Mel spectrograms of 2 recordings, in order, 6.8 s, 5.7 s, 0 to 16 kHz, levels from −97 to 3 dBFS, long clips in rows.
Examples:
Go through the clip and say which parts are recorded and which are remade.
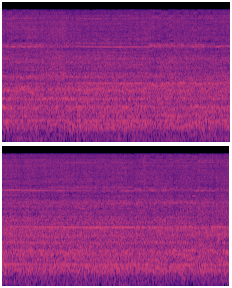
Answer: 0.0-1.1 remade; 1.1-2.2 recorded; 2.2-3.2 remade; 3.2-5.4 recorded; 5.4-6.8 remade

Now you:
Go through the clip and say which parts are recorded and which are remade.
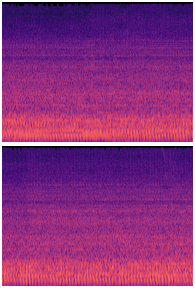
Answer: 0.0-1.2 recorded; 1.2-1.9 remade; 1.9-5.7 recorded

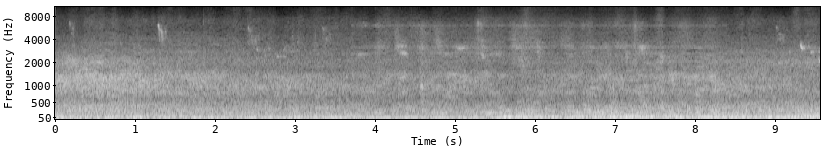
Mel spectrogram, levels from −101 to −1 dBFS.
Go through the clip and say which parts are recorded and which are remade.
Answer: 0.0-3.7 recorded; 3.7-8.4 remade; 8.4-9.6 recorded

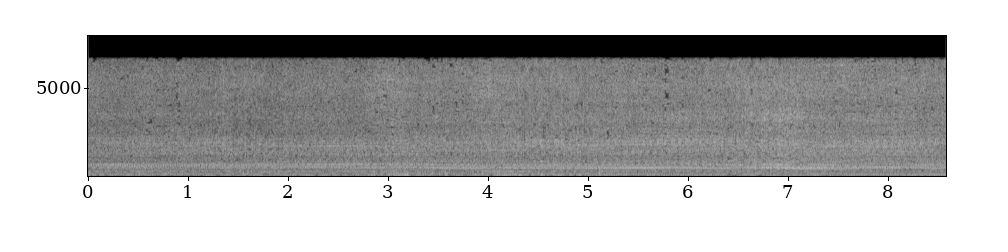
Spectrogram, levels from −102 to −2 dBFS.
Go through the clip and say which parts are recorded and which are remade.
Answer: 0.0-1.2 recorded; 1.2-1.9 remade; 1.9-4.2 recorded; 4.2-5.1 remade; 5.1-6.4 recorded; 6.4-7.1 remade; 7.1-8.6 recorded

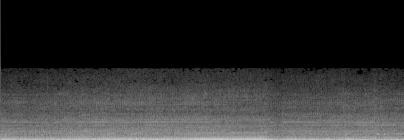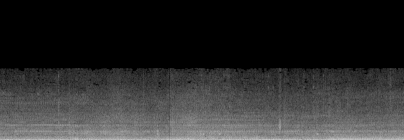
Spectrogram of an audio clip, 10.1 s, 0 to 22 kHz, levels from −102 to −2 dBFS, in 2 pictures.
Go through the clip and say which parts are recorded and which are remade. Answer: 0.0-5.9 recorded; 5.9-7.5 remade; 7.5-10.1 recorded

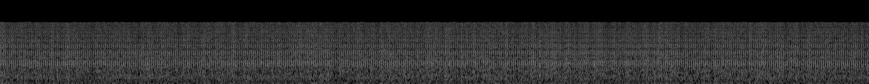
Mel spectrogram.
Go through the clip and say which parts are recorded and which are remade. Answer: 0.0-8.7 recorded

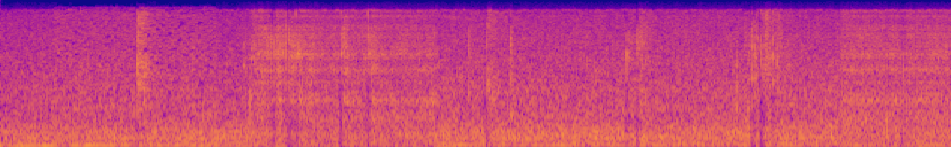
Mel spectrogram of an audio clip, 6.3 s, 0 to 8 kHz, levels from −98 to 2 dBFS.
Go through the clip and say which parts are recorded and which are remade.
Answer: 0.0-1.7 recorded; 1.7-2.9 remade; 2.9-5.6 recorded; 5.6-6.3 remade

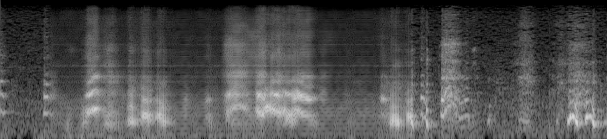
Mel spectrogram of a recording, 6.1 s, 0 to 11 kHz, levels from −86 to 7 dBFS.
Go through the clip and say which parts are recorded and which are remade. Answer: 0.0-0.5 recorded; 0.5-4.1 remade; 4.1-6.1 recorded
